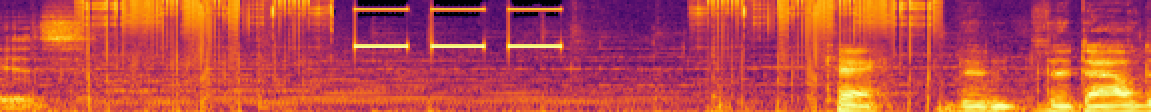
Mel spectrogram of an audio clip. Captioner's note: digital buzzing and beeping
